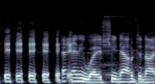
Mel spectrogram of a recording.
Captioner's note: laughing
